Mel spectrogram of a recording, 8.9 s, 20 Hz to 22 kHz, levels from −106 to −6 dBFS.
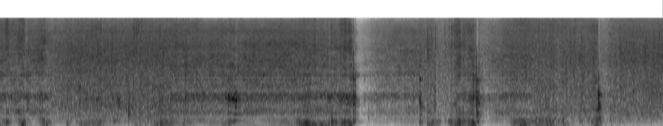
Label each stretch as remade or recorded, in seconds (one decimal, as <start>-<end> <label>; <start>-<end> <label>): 0.0-0.7 remade; 0.7-2.3 recorded; 2.3-5.6 remade; 5.6-6.1 recorded; 6.1-7.1 remade; 7.1-8.9 recorded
